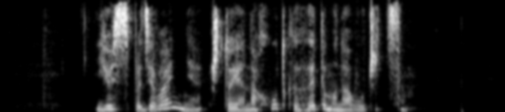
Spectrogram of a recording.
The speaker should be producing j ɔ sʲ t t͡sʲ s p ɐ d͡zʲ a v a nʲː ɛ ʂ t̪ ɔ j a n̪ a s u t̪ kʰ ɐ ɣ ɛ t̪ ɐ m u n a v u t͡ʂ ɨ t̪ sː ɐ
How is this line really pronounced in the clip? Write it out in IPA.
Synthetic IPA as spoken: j ɔ sʲ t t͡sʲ s p ɐ d͡zʲ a v a nʲː ɛ ʂ t̪ ɔ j a n̪ a x u t̪ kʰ ɐ ɣ ɛ t̪ ɐ m u n a v u t͡ʂ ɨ t̪ sː ɐ

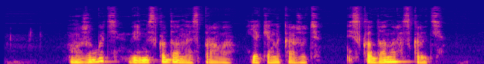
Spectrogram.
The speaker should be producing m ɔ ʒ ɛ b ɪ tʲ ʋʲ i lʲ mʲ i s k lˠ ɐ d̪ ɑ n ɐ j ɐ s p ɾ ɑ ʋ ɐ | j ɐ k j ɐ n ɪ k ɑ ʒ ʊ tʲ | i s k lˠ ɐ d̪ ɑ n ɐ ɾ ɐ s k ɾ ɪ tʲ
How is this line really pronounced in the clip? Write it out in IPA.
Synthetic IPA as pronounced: m ɔ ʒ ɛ b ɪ tʲ ʋʲ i lʲ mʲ i s k lˠ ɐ d̪ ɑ n ɐ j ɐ s p ɾ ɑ ʋ ɐ | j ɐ k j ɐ n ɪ k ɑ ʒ ʊ tʲ | i s k lˠ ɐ d̪ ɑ n ɐ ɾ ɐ s k ɾ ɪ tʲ

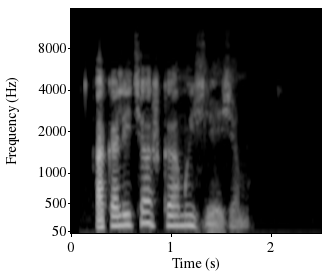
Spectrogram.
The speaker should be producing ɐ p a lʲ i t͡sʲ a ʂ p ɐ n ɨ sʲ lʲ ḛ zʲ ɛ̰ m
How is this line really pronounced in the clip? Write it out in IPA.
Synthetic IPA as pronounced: ɐ k a lʲ i t͡sʲ a ʂ k ɐ m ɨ zʲ lʲ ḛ zʲ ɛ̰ m

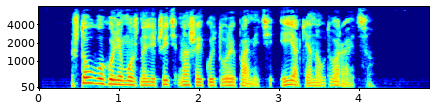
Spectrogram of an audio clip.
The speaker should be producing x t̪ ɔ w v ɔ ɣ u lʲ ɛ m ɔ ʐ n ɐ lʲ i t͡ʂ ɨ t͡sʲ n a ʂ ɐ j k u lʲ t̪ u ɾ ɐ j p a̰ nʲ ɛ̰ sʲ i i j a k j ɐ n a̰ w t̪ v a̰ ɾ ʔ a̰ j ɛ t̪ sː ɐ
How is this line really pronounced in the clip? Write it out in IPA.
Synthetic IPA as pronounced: ʂ t̪ ɔ w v ɔ ɣ u lʲ ɛ m ɔ ʐ n ɐ lʲ i t͡ʂ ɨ t͡sʲ n a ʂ ɐ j k u lʲ t̪ u ɾ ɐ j p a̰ mʲ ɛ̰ t͡sʲ i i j a k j a n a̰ w t̪ v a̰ ɾ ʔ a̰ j ɛ t̪ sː ɐ

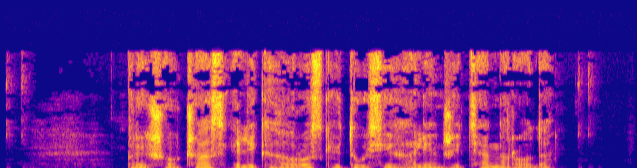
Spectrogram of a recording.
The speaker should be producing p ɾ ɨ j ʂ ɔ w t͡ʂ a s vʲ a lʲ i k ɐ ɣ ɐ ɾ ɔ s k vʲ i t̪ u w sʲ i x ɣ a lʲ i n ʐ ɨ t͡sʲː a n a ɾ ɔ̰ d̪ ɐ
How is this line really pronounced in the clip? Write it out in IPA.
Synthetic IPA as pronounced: p ɾ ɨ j ʂ ɔ w t͡ʂ a s vʲ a lʲ i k ɐ ɣ ɐ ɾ ɔ s k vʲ i t̪ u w sʲ i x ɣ a lʲ i n ʐ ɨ t͡sʲː a n a ɾ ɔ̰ d̪ ɐ

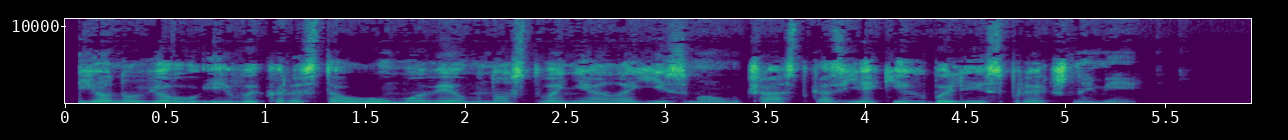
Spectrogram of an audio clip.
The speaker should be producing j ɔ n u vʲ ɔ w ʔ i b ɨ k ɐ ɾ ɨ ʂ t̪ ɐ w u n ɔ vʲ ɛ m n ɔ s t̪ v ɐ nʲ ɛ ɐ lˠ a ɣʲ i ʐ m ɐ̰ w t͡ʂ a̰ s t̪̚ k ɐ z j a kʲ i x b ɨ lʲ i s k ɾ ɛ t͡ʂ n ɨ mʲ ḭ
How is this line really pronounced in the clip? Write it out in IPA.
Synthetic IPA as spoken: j ɔ n u vʲ ɔ w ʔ i v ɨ k ɐ ɾ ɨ s t̪ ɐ w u m ɔ vʲ ɛ m n ɔ s t̪ v ɐ nʲ ɛ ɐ lˠ a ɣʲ i z m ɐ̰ w t͡ʂ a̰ s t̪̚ k ɐ z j a kʲ i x b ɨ lʲ i s p ɾ ɛ t͡ʂ n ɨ mʲ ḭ

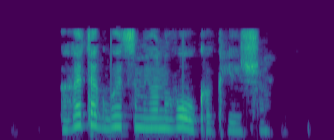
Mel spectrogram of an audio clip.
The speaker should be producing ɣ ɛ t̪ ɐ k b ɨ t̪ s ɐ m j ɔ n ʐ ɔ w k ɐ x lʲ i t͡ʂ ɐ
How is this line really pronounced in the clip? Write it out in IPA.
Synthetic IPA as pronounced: ɣ ɛ t̪ ɐ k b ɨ t̪ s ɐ m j ɔ n v ɔ w k ɐ k lʲ i t͡ʂ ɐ

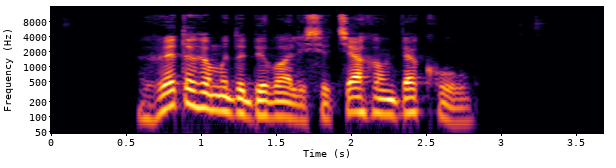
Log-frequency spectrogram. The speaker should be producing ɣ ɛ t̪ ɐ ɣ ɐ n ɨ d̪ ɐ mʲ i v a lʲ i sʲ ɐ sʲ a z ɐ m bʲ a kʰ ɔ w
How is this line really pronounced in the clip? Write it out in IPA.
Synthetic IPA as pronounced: ɣ ɛ t̪ ɐ ɣ ɐ m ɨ d̪ ɐ bʲ i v a lʲ i sʲ ɐ t͡sʲ a ɣ ɐ m vʲ a kʰ ɔ w

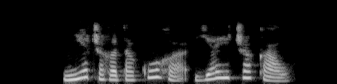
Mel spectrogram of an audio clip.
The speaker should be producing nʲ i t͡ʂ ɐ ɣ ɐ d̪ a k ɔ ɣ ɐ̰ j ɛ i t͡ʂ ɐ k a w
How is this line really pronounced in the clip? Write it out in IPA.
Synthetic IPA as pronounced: nʲ ɛ t͡ʂ ɐ ɣ ɐ t̪ a k ɔ ɣ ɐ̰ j a i t͡ʂ a k a w

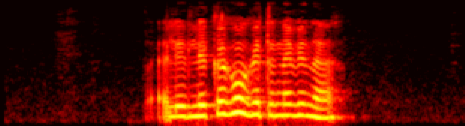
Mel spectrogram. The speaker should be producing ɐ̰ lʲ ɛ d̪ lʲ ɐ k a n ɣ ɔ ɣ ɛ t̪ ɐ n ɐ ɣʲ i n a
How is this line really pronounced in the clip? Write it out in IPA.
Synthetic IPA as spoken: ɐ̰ lʲ ɛ d̪ lʲ ɐ k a ɣ ɔ ɣ ɛ t̪ ɐ n ɐ vʲ i n a

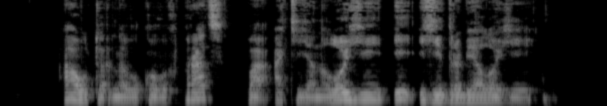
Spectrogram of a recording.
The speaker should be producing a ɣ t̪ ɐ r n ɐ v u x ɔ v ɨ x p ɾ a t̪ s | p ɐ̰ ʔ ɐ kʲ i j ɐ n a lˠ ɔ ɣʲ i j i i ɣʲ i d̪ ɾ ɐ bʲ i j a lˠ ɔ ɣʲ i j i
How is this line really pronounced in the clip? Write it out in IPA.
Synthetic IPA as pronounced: a w t̪ ɐ r n ɐ v u k ɔ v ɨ x p ɾ a t̪ s | p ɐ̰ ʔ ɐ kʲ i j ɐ n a lˠ ɔ ɣʲ i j i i ɣʲ i d̪ ɾ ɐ bʲ i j a lˠ ɔ ɣʲ i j i

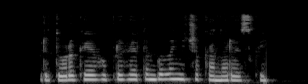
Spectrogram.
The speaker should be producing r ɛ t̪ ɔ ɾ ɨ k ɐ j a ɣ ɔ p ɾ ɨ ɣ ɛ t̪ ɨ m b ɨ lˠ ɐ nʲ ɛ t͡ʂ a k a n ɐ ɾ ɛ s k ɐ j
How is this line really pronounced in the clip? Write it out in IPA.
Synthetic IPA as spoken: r ɛ t̪ ɔ ɾ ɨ k ɐ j a ɣ ɔ p ɾ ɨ ɣ ɛ t̪ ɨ m b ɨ lˠ a nʲ ɛ t͡ʂ a k a n ɐ ɾ ɛ s k ɐ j

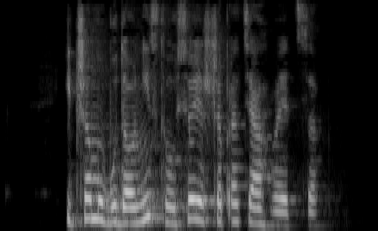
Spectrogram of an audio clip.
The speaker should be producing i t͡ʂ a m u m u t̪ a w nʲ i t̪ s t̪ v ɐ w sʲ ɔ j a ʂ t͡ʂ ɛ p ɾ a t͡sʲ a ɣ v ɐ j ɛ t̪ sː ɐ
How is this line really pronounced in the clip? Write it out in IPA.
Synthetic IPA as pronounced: i t͡ʂ a m u b u d̪ a w nʲ i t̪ s t̪ v ɐ w sʲ ɔ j a ʂ t͡ʂ ɛ p ɾ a t͡sʲ a ɣ v ɐ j ɛ t̪ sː ɐ

